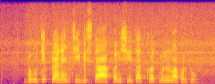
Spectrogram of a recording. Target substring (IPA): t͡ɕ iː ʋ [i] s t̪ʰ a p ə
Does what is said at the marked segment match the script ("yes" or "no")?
yes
